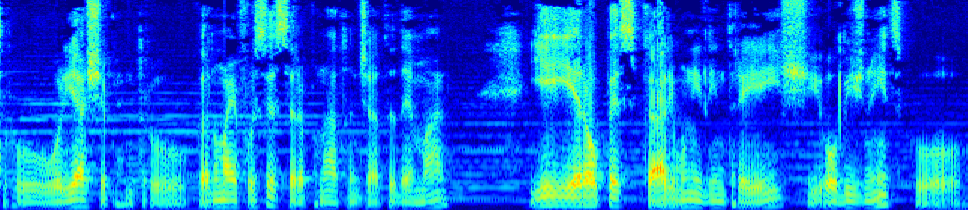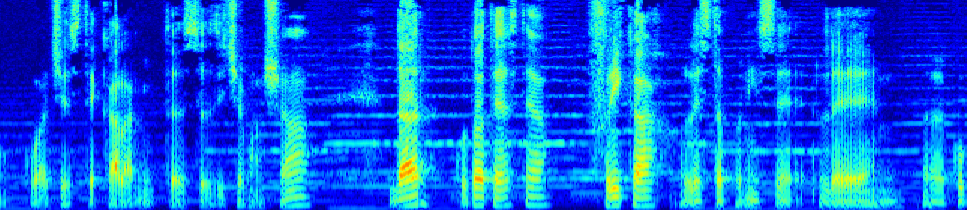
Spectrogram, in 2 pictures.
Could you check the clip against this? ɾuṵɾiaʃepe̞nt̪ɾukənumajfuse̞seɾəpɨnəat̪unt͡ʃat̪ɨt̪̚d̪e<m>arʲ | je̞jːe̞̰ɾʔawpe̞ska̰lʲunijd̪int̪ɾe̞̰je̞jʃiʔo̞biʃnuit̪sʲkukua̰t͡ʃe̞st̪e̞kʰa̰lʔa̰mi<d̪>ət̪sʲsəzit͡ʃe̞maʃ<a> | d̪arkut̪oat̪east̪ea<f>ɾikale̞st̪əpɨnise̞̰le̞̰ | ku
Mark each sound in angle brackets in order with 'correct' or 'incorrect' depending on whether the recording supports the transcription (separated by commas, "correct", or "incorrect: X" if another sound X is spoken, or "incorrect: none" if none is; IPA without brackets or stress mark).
correct, incorrect: t̪, correct, correct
